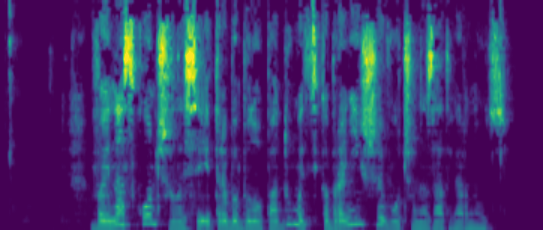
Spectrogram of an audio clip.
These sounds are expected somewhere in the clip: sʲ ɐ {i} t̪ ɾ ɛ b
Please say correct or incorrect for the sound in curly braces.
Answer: correct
